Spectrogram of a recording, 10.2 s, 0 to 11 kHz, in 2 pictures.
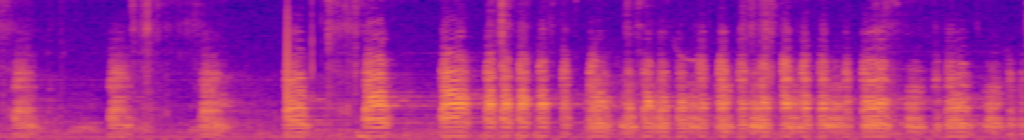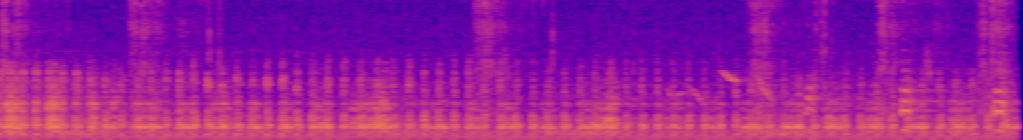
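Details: At a waterhole on Djuma Game Reserve in the Sabi Sand, South Africa, a red-billed hornbill forages by a tree on a July 2021 morning, giving a long series of clucks that speed up into a rapid, steady chatter.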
